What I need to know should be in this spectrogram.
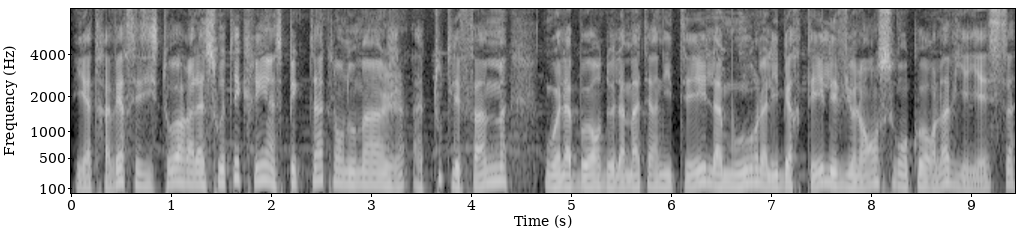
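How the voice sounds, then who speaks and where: Mellow-voiced man reading a local news report. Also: medium pitch, normal speed. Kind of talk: scripted news voice-over.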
